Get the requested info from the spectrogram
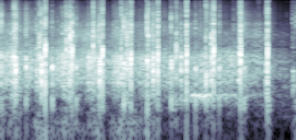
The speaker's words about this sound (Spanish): Primer, programa, presencial. Un aplauso por eso.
